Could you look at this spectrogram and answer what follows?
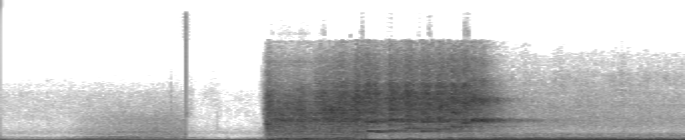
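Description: A car engine tuned with a Holley Terminator X EFI system cranks briefly, catches with a loud burst, then settles into a steady, rumbling idle, close up with no talking.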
